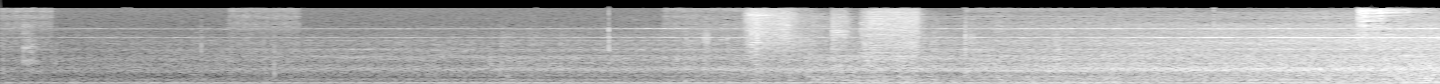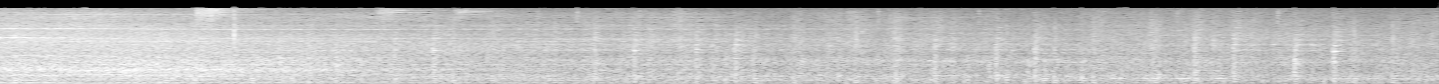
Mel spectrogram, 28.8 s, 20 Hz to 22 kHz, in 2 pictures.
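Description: WDP4 diesel locomotive (EMD 16-cylinder two-stroke) approaching and passing, its engine hum swelling to a peak about halfway through. The passenger coaches then roll by with a rhythmic clickety-clack of wheels over the rail joints.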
